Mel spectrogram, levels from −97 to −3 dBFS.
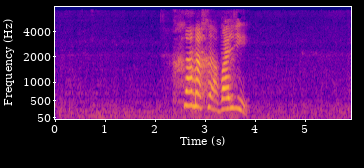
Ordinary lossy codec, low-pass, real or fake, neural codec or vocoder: AAC, 32 kbps; 7.2 kHz; fake; codec, 16 kHz in and 24 kHz out, 1.1 kbps, FireRedTTS-2 codec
